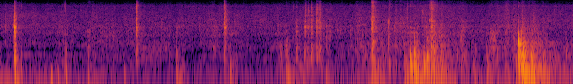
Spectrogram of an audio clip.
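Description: A hiker's footsteps and scuffs scrambling over sandstone boulders: scattered sharp taps of shoes on rock, then a rougher run of scraping and knocking with a heavier thud near the end.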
